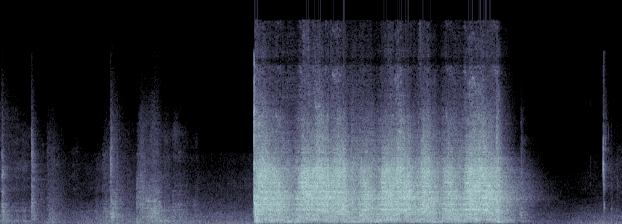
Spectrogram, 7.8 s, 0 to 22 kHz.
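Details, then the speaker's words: 1981 Ford Bronco first cranking test, rear jacked up, shifter in park, in shed at night, coil lead not yet on distributor; three seconds of harsh, loud, high-pitched whir, no firing; engine turns freely but starter very noisy. "That's a very noisy starter too. It's very loud. I don't know if it's because I'm in the shed and it's night, but that's loud."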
